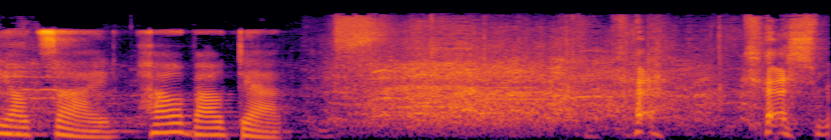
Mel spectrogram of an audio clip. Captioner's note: laughter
